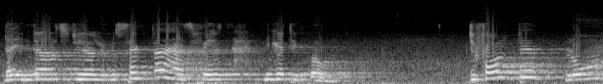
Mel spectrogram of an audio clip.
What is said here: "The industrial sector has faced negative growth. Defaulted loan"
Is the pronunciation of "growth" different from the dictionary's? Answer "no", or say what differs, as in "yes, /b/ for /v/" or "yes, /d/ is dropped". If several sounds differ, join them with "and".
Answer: yes, /ɹ/ is dropped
